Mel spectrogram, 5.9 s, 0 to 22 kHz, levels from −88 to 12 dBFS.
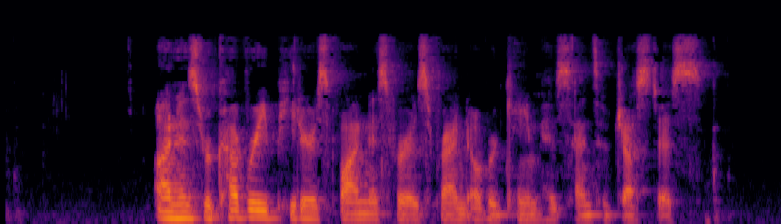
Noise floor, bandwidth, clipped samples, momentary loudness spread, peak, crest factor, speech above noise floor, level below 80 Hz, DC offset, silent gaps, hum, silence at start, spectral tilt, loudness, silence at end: -68 dBFS; 11.5 kHz; under 0.1%; 10 LU; -4 dBFS; 22 dB; 44 dB; -54 dBFS; under 0.1%; none; none; 1.15 s; -4.5 dB/octave; -24 LUFS; 0.55 s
